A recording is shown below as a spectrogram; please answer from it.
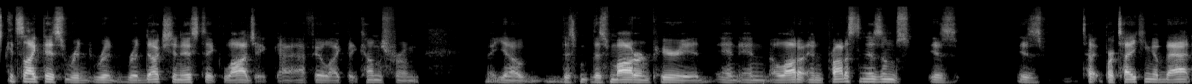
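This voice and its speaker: Slightly low-voiced man, halting and reflective. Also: no room sound. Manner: halting, searching for words, repeats phrase starts. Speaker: podcast guest, author. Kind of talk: reflective interview conversation.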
